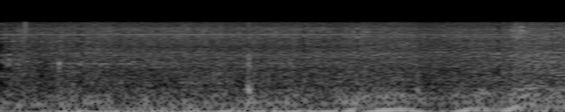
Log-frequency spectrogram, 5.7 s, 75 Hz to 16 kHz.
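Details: 1987 Toyota 4Runner EFI petrol engine idling after fuel pump replacement with new Denso OEM pump, first start: deep, even low rumble holding steady with no misses, knocks or hunting; normal idle.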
